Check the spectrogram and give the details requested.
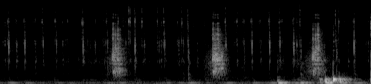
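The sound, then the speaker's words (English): Rapid, continuous clacking of keys on a computer keyboard as someone types the alphabet in a timed speed test, fast irregular keystrokes, with a few heavier bursts and a low thump near the end. “So, so we're going to give you 3 tries each, whatever keyboard of your choice, and we'll see what kind of times you put up.”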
